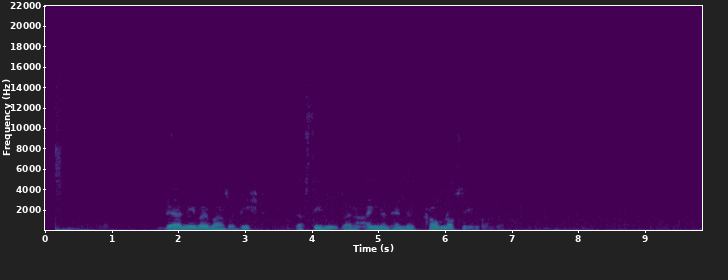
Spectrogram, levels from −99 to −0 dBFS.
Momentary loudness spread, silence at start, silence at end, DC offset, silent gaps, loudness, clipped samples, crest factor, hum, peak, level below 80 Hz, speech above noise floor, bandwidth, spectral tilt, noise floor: 8 LU; 0.15 s; 2.05 s; under 0.1%; none; -60 LUFS; under 0.1%; 18 dB; none; -46 dBFS; -84 dBFS; 30 dB; 11.5 kHz; -8 dB/octave; -89 dBFS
